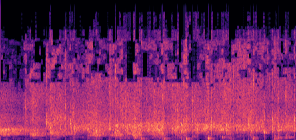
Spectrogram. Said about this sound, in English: to a big round of applause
